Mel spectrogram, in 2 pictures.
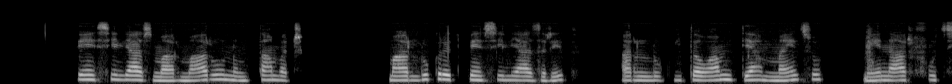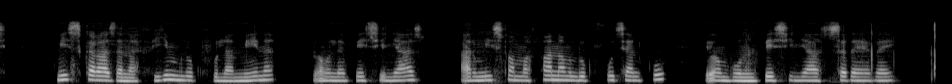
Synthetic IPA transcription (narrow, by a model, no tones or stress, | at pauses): pensiliazumaɾumaɾunumit̪ambaʈ͡ʂə̥ | maɾulukuɾet̪u̥pensiliaziret̪u̥ | aɾinilukuit̪awamind̪̥iəmajnt͡su | menaɾi̥fut͡si̥ | misi̥kaɾazanəv̥imilukuv̥uləmenə | ewa̰minpẽsiliazu̥ | a̰ɾimisi̥famafanamiluku̥fut͡sianiku | ḛwambununipẽsiliazu̥siɾajɾaj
